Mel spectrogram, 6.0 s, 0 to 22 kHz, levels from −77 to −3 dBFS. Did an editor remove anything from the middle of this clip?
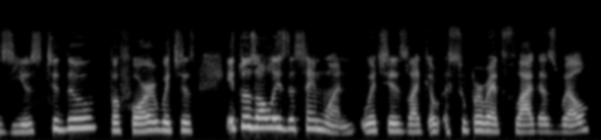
no; 0 cuts

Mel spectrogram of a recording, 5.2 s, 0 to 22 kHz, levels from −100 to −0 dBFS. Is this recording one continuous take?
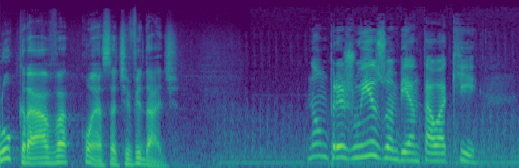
no; 1 cut; at 3.3 s

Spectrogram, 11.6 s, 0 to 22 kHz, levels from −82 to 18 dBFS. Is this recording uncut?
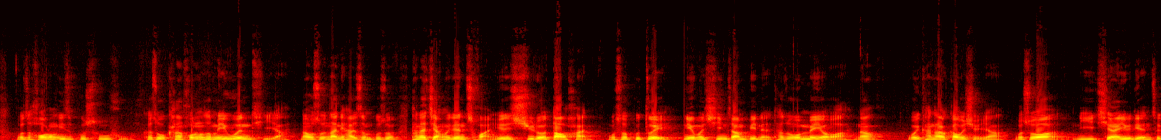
no; 4 cuts; at 2.9 s, 4.1 s, 6.0 s, 10.1 s

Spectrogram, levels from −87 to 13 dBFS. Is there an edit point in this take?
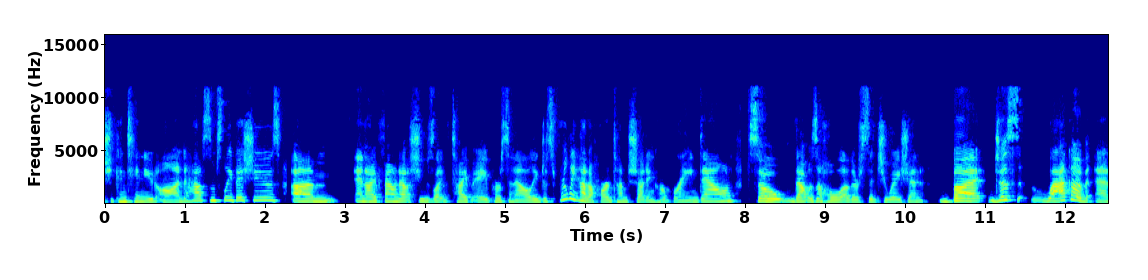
yes; 3 cuts; at 2.3 s, 7.9 s, 11.0 s

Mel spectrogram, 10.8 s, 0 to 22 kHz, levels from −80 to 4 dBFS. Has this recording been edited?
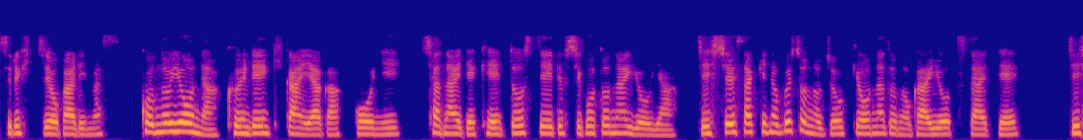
yes; 3 cuts; at 1.3 s, 4.1 s, 6.8 s

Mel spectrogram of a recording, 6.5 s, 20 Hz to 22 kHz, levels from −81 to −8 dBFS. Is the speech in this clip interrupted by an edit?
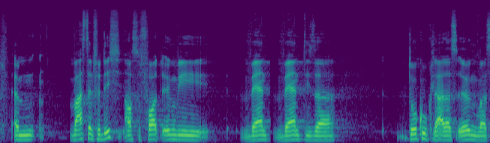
yes; 2 cuts; at 1.7 s, 3.6 s

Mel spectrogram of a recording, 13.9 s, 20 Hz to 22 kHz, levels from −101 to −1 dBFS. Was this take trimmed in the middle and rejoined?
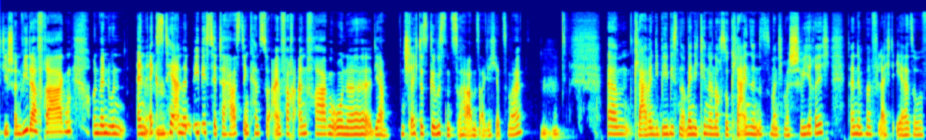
no; 0 cuts

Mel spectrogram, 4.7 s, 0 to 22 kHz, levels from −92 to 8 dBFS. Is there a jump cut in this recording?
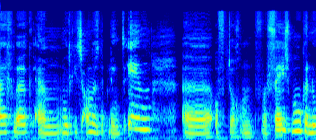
yes; 2 cuts; at 1.5 s, 3.4 s

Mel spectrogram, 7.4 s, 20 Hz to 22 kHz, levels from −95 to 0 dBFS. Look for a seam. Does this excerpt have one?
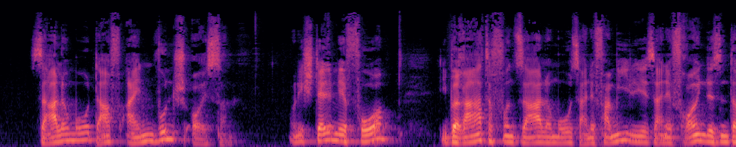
no; 0 cuts

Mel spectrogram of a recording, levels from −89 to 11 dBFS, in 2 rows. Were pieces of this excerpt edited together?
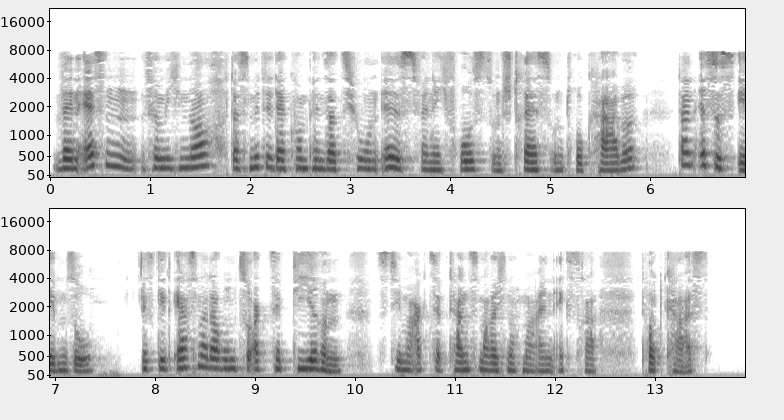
no; 0 cuts

